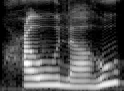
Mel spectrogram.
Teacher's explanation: حولہ باریک ہا ہے، حلق سے پڑھا جائے گا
